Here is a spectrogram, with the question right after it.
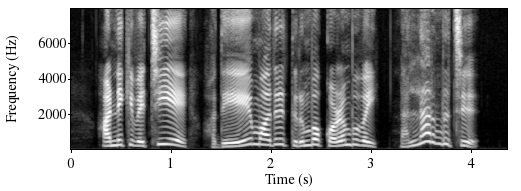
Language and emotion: Tamil, happy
